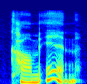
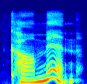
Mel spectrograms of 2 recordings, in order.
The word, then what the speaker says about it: come in: They might hear someone say, can I come in? And they hear the word min, M-I-N, and they think, what is a min? But what they are actually hearing is the M from come connecting to the I in. Come in, come in.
